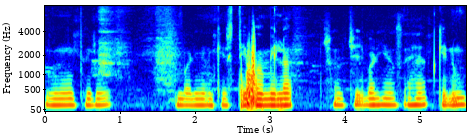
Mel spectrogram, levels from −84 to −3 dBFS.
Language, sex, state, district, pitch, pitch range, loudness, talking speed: Maithili, male, Bihar, Saharsa, 135 Hz, 130-140 Hz, -21 LUFS, 140 wpm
